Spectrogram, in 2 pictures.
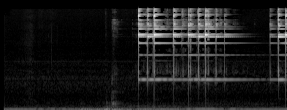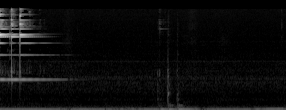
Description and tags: Bell, ringing, ring
ring, ringing, Bell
